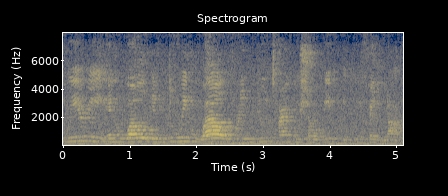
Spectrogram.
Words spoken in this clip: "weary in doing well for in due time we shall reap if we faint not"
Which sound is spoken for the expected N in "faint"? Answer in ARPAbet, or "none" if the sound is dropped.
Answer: none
